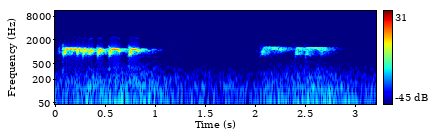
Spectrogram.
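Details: A champion local zebra dove sings one quick phrase of clipped, bubbling coos, then a softer, shorter rolling coo after a pause.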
